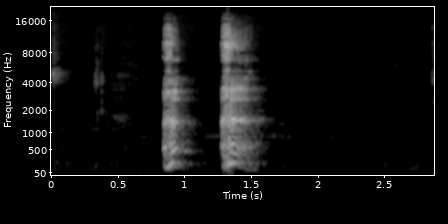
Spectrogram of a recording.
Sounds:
Cough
